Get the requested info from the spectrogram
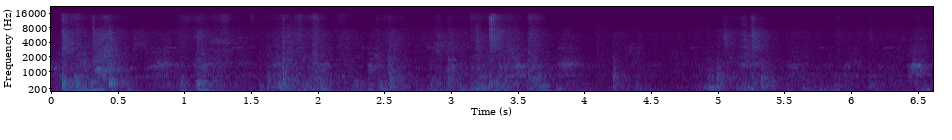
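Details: Siberian Husky dogs at play, with bursts of low grumbling, whimpering and panting among thumps and rustling movement, the loudest near the start, and music underneath.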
